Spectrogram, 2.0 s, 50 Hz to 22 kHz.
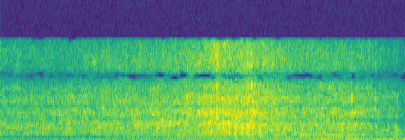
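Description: Mercedes W126 engine idling, a steady low rumble heard from inside the car, with a hiss on top that swells about a second in.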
